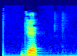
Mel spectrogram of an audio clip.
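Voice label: "juek8", Teochew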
